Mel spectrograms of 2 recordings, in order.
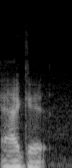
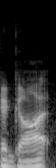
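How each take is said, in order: First: The name sounds like the word agate. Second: The name ends sounding like the word got. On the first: "if you say it like agate" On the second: "I say it like a got"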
